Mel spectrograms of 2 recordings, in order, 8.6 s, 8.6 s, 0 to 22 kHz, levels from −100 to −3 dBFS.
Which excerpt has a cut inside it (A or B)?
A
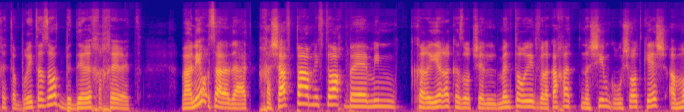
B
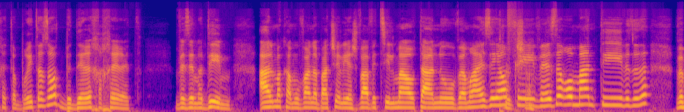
A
